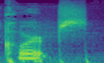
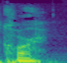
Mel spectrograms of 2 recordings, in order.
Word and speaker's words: corps: It's his corpse. – Yeah, I know. It's core. – I'm reading verbatim. – That's okay. You can do whatever you want. – If it's spelled wrong, I'm going to read it that way. – It's not spelled wrong. That's how you spell it. – Really? – Yeah. – The P is there. – It's silent. – And it's silent. – That's core.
